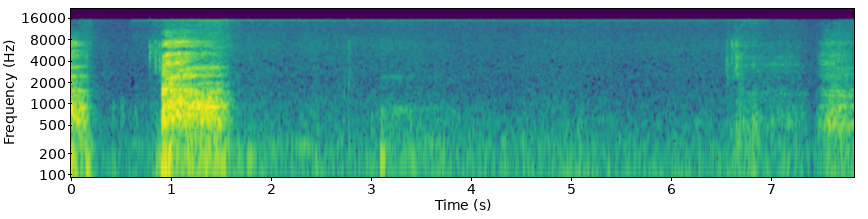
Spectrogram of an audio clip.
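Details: Cross-dressing adult coughing: a single harsh cough burst, a long quiet gap, then the start of another cough; plain adult coughing.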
